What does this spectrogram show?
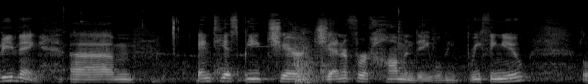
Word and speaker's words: Homendy: to okay good evening um NTSB chair Jennifer homy will be briefing you the last name is spelled h o m n d y chair good evening uh again my name is Jennifer homendy I'm chair of the national Transportation safety board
